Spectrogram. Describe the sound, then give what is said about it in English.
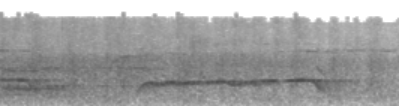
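An audience applauds a short musical sample just played, in a steady wash of clapping that holds at an even level for a few seconds, with a thin sustained tone ringing faintly underneath. “I think that deserves a clap, right?”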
